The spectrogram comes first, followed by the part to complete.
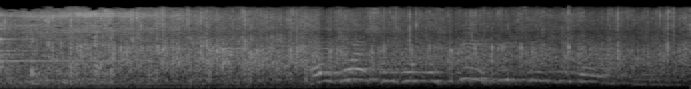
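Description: Theatre audience applauding at the close of a song. From about halfway through, a voice speaks over the clapping.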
